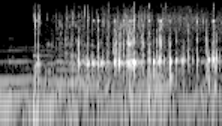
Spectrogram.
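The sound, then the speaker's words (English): Soda pours into a cup, a steady splashing, fizzing stream that starts abruptly and runs for about two seconds, with no one speaking. “Gotta pour some more soda here real quick.”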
